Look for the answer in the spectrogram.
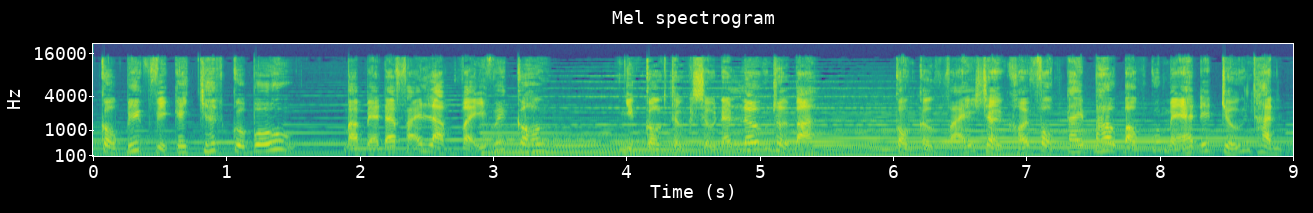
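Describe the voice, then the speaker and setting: A dutiful, stifled young son in a cartoon. He is earnest and plaintive, in a slightly high male voice. Music is loud behind him. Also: animated, a little fast. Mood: pleading. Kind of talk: animated moral tale dialogue.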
